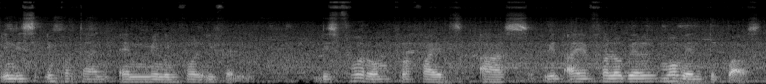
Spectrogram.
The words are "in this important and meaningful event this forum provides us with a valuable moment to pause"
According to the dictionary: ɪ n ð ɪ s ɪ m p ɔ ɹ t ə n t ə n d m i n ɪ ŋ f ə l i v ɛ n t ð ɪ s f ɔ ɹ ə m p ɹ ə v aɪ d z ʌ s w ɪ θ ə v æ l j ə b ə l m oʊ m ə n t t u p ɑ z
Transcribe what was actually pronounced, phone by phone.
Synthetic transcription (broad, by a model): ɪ n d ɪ s ɪ m p ɔ ɹ t ə n t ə n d m i n ɪ ŋ f ə l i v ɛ n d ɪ s f ɔ ɹ ə m p ɹ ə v aɪ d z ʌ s w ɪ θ ə f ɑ l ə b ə l m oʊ m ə n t t u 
